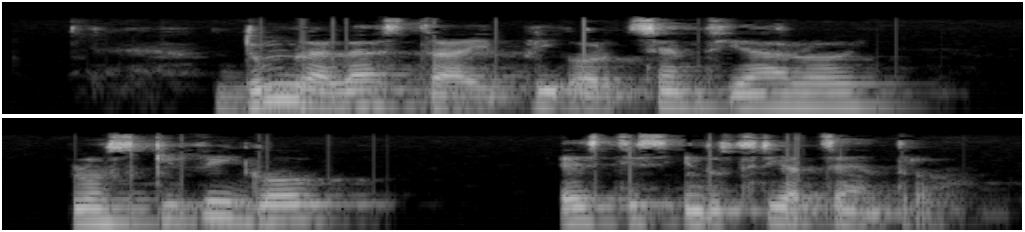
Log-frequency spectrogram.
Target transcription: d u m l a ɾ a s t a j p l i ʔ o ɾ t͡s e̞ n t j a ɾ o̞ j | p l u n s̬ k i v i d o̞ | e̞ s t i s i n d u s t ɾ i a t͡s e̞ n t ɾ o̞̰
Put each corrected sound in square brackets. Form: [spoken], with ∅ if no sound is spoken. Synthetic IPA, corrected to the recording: d u m l a [l] a s t a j p l i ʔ o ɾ t͡s e̞ n t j a ɾ o̞ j | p l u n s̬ k i v i [ɡ] o̞ | e̞ s t i s i n d u s t ɾ i a t͡s e̞ n t ɾ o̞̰

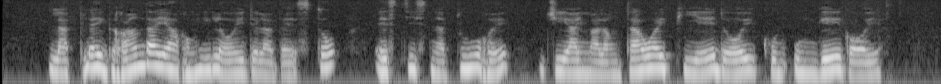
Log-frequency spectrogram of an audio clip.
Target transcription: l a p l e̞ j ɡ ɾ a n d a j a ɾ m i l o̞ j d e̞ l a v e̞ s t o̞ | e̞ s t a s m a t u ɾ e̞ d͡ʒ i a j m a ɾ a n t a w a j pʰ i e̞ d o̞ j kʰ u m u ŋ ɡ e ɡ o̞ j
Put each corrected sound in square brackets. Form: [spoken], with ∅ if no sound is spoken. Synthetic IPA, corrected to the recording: l a p l e̞ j ɡ ɾ a n d a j a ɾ m i l o̞ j d e̞ l a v e̞ s t o̞ | e̞ s t [i] s [n] a t u ɾ e̞ d͡ʒ i a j m a [l] a n t a w a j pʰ i e̞ d o̞ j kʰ u [n] u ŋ ɡ e ɡ o̞ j

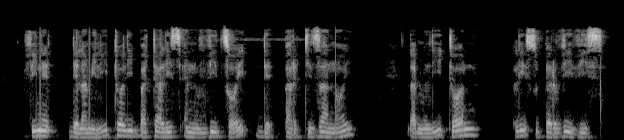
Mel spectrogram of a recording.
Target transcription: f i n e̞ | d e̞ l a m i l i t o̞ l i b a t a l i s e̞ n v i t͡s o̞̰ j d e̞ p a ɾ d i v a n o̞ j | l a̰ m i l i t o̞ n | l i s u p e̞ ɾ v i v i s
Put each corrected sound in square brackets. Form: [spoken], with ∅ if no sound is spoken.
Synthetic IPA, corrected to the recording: f i n e̞ | d e̞ l a m i l i t o̞ l i b a t a l i s e̞ n v i t͡s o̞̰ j d e̞ p a ɾ [t] i [z] a n o̞ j | l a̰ m i l i t o̞ n | l i s u p e̞ ɾ v i v i s

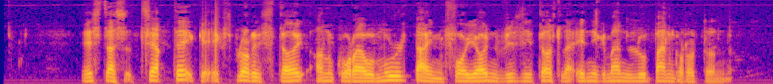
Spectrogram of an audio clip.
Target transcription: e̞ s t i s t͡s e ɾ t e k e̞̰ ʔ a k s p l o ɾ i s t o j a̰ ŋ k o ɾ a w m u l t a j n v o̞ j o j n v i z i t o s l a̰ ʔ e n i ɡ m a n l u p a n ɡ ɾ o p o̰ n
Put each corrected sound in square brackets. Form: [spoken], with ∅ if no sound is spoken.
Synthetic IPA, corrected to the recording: e̞ s t [a] s t͡s e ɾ t e k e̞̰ ʔ [e] k s p l o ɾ i s t o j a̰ ŋ k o ɾ a w m u l t a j n [f] o̞ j o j n v i z i t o s l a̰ ʔ e n i ɡ m a n l u p a n ɡ ɾ o [t] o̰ n

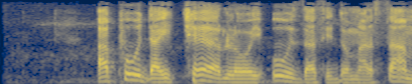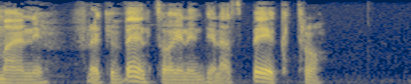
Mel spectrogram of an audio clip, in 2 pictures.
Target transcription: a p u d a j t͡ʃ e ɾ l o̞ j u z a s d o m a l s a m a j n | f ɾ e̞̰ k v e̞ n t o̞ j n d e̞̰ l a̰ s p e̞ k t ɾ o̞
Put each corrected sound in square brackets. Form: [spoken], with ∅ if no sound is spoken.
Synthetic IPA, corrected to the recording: a p u d a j t͡ʃ e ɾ l o̞ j u z a s d o m a l s a m a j n | f ɾ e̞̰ k v e̞ n [t͡s] o̞ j n d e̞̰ l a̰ s p e̞ k t ɾ o̞

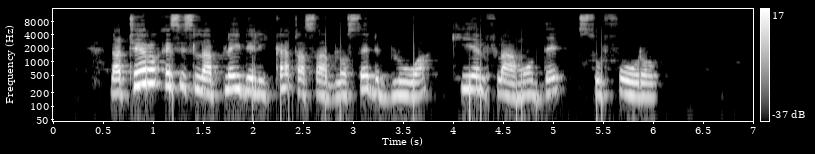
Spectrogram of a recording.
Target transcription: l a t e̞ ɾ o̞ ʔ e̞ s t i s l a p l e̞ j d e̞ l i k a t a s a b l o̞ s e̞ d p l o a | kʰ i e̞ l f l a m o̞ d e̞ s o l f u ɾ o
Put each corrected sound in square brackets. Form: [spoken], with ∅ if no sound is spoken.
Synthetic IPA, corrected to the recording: l a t e̞ ɾ o̞ ʔ e̞ s t i s l a p l e̞ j d e̞ l i k a t a s a b l o̞ s e̞ d [b] l [u] a | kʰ i e̞ l f l a m o̞ d e̞ s [u] l f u ɾ o

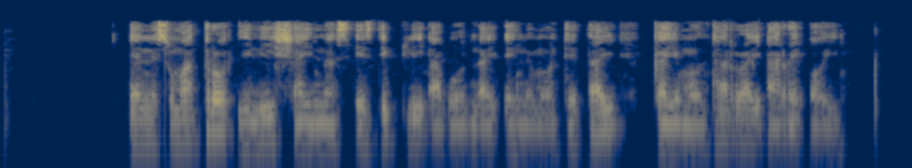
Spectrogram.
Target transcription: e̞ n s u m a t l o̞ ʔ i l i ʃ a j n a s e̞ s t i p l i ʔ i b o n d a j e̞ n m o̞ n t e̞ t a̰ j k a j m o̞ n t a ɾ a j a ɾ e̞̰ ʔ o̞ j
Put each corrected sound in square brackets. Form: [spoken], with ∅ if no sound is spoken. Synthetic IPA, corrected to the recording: e̞ n s u m a t [ɾ] o̞ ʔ i l i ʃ a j n a s e̞ s t i p l i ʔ [a] b o n d a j e̞ n m o̞ n t e̞ t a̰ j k a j m o̞ n t a ɾ a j a ɾ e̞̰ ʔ o̞ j

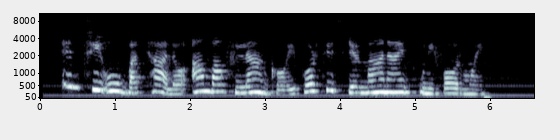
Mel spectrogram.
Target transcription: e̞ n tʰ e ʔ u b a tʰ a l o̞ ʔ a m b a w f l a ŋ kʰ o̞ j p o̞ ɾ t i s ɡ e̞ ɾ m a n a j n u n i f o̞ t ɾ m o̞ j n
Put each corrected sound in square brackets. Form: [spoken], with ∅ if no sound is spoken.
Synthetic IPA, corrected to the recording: e̞ n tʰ [i] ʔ u b a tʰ a l o̞ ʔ a m b a w f l a ŋ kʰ o̞ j p o̞ ɾ t i s ɡ e̞ ɾ m a n a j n u n i f o̞ [∅] ɾ m o̞ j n

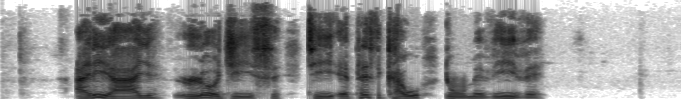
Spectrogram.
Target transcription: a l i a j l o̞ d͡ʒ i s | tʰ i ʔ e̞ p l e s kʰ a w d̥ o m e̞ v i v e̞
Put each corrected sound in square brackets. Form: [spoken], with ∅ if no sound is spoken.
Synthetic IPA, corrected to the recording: a l i a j l o̞ d͡ʒ i s | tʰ i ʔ e̞ p [ɾ] e s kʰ a w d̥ [u] m e̞ v i v e̞

